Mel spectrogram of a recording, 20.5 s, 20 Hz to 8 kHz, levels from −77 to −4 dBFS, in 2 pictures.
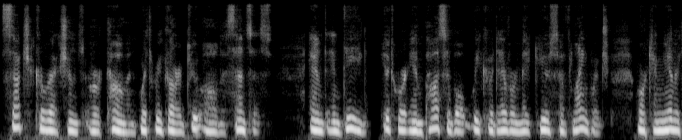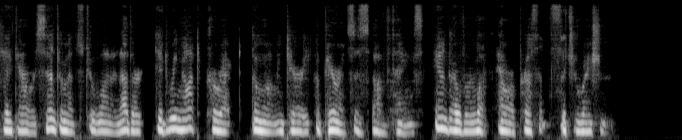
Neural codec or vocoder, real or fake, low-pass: codec, 44.1 kHz, 2.6 kbps, SNAC; fake; 7.2 kHz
